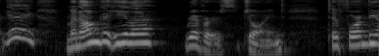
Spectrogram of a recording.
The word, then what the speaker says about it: Monongahela: valley was the point where the allegheny and monongahela oh i said it right yay monongahela rivers joined to form the ohio river the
